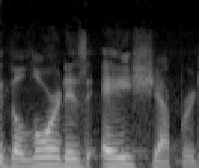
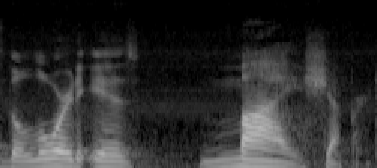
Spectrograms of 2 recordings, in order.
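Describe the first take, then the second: First: Said in the usual way. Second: "my" leaned on, slow and soft; stress on my. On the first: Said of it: "David doesn't say". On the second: Shown as a demonstration. Preacher contrasts wording for congregation, slow with weight on "my". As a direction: press the word "my" gently, slowly. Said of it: "He says".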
